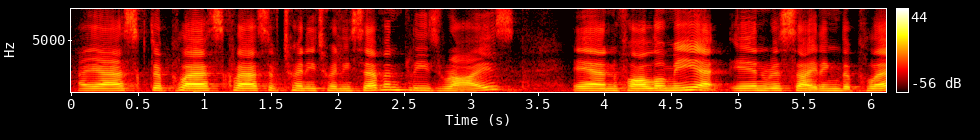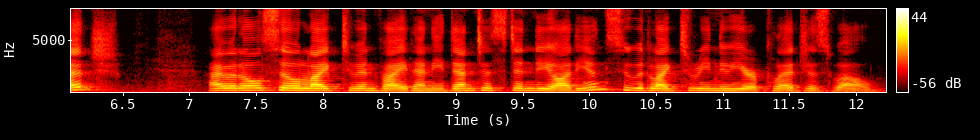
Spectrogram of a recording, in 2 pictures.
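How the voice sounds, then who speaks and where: A woman giving a formal ceremony address and leading a group pledge in a measured, deliberate way. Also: mid-range voice, fairly even intonation, clean tone.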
